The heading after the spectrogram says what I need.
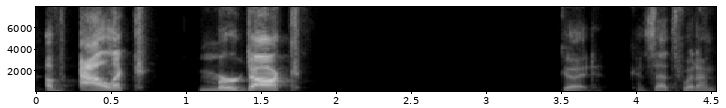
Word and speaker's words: Murdaugh: All right, that is the correct pronunciation of Alec Murdoch.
